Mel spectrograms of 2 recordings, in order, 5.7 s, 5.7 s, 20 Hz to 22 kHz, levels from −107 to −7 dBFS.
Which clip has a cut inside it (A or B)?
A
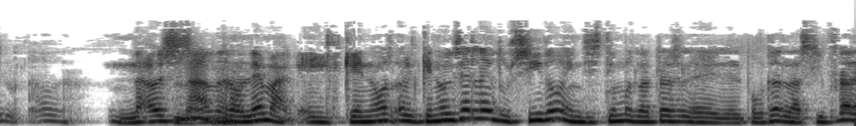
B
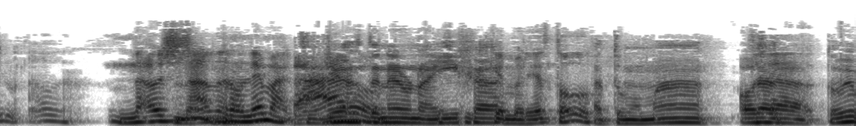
B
